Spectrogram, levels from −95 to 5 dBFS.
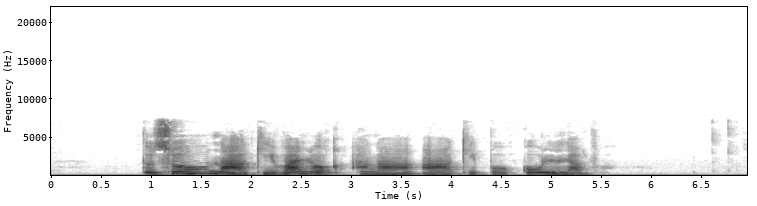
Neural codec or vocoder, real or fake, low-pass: none; real; 7.2 kHz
